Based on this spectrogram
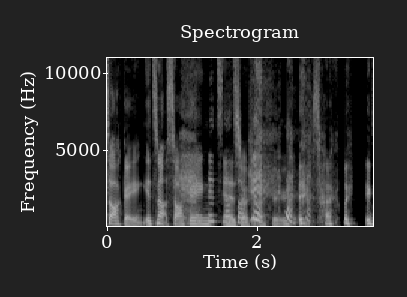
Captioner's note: laughs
